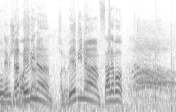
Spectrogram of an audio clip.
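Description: A young man speaks loudly and with animation, close by.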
